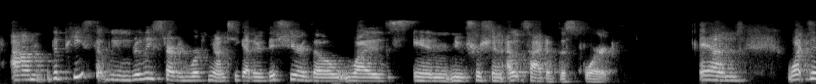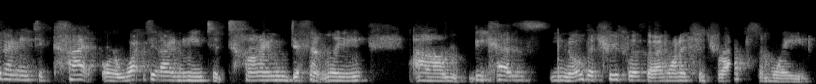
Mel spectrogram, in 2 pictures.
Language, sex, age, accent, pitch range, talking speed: English, female, 30-49, American, 165-205 Hz, 180 wpm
